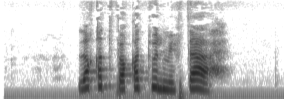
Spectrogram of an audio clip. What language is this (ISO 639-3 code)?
ara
